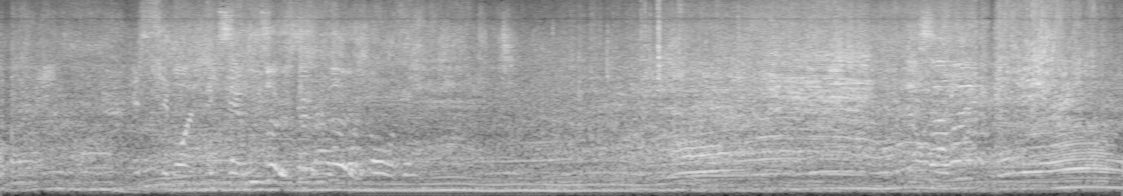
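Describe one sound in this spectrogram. Race car engines roar and rev throughout.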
